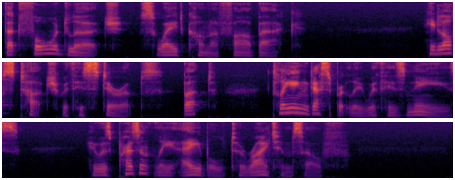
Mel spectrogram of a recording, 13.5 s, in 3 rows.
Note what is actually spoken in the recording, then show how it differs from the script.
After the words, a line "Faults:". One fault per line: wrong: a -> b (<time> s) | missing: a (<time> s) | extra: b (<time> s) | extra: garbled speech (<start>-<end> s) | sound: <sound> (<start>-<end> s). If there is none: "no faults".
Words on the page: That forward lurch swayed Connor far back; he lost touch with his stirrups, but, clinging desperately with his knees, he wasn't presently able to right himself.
That forward lurch swayed Connor far back; he lost touch with his stirrups, but, clinging desperately with his knees, he was presently able to right himself.
Faults:
wrong: wasn't -> was (10.0 s)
